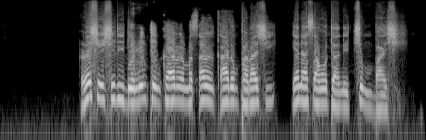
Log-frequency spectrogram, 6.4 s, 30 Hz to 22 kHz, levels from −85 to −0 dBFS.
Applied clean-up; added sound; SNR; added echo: neural mask model Resemble Enhance denoiser.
